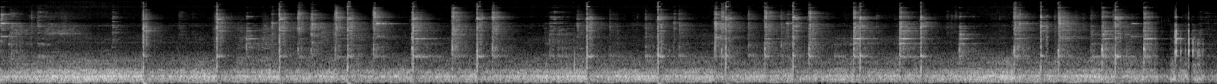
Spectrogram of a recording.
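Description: Quick metallic hammer strikes drive a chisel into a three-quarter fullered egg bar horseshoe, a fast uneven run of sharp ringing taps, loud and close over low workshop noise.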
